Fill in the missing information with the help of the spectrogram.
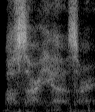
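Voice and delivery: hushed sorry whisper; apologetic whisper. Pretend. Pretend library bit, apologising.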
